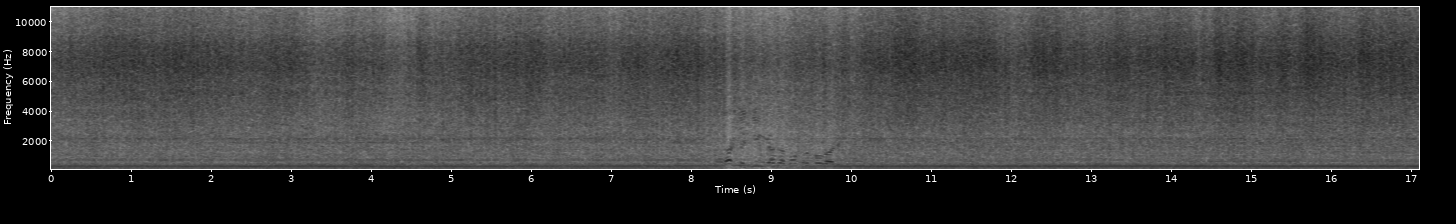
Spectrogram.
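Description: Water rushes and splashes against a moving boat.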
